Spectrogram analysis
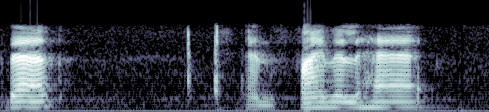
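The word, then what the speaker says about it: ه: h's we have so this is the light english style h and it looks like this hair just a circle the initial hat is like this okay middle hair like that and final hair like that sometimes at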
